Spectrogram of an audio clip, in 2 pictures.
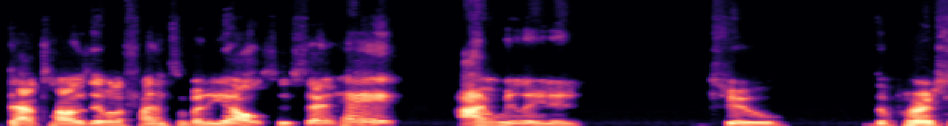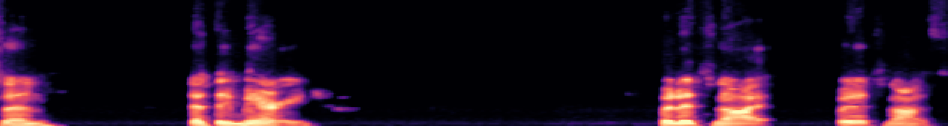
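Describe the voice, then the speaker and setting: A man chatting casually in a group discussion, halting as he thinks aloud. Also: a little high, steady tone, pushed and bright, poor audio. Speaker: participant in a genealogy group discussion. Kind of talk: casual chat.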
